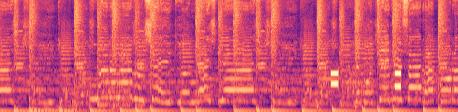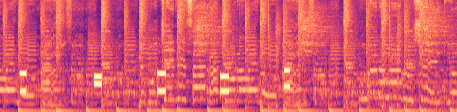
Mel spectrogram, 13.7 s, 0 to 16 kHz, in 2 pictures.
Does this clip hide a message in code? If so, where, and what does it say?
Yes: DTMF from 5.0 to 11.2 s, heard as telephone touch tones, dialled by hand, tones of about 100 ms. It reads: 0 8 2 * 2 1 9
